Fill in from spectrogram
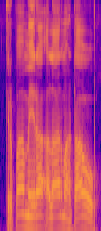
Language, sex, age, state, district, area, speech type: Hindi, male, 45-60, Rajasthan, Karauli, rural, read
